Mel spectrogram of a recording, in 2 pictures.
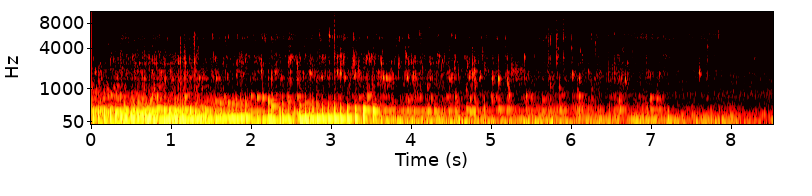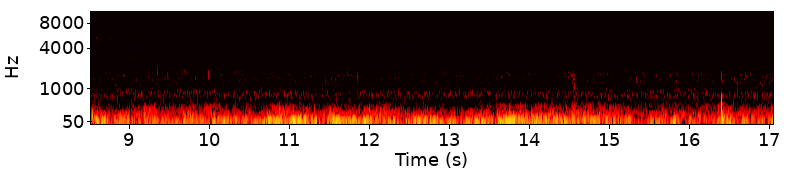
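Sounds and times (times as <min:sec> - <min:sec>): underwater water gurgling: 0:00.0 - 0:08.0.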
